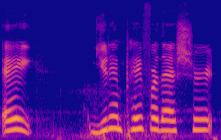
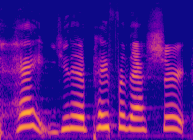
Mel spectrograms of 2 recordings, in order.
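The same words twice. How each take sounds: First: Mild, higher-pitched retold call; first challenge, raised but restrained; calling after someone. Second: Higher, slower retold shout after someone; drawn-out, raised challenge, more forceful; insistent calling out. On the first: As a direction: call out to stop someone leaving. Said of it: "she tried walking away". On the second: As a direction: call out firmly to someone ignoring you. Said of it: "she tried to ignore me".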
